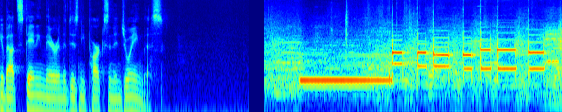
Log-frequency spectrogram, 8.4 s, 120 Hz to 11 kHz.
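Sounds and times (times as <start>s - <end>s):
speech: 0.0s - 2.5s
touch-tone beeps as a number is dialed: 4.6s - 8.3s
telephone dial tone: 5.0s - 8.2s.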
